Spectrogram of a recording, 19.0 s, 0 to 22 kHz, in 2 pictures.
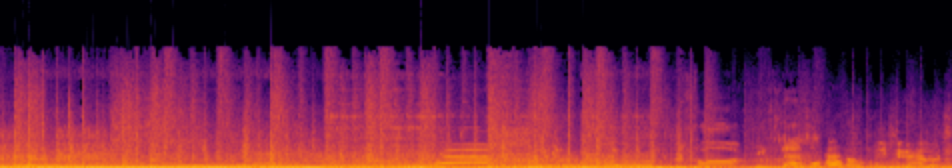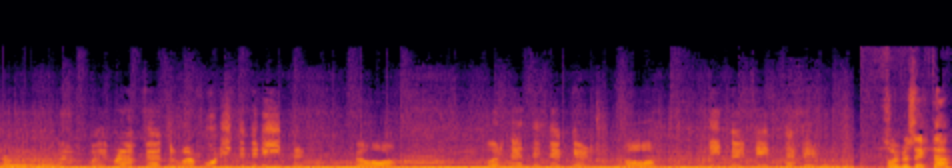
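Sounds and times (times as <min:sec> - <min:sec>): low engine hum: 0:00.0 - 0:18.2
indistinct voices talking: 0:00.0 - 0:19.0.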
